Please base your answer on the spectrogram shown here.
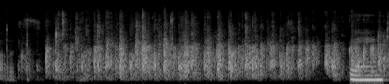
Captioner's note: applause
